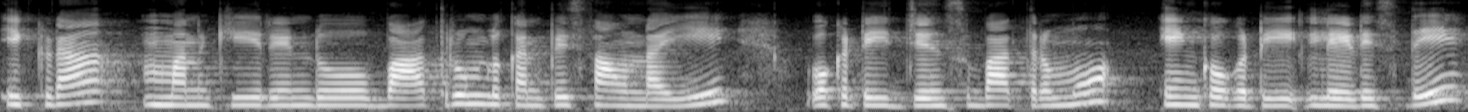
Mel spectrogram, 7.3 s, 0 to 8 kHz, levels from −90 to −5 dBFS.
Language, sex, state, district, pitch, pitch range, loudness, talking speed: Telugu, female, Andhra Pradesh, Annamaya, 200 Hz, 195-220 Hz, -17 LUFS, 100 wpm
